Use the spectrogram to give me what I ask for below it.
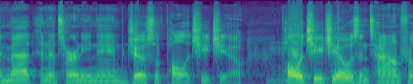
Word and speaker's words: Policiccio: And while I was there, I met an attorney named Joseph Policiccio. Policiccio was in town for like 40 years. I'm glad you pronounced his last name because I read it on your...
